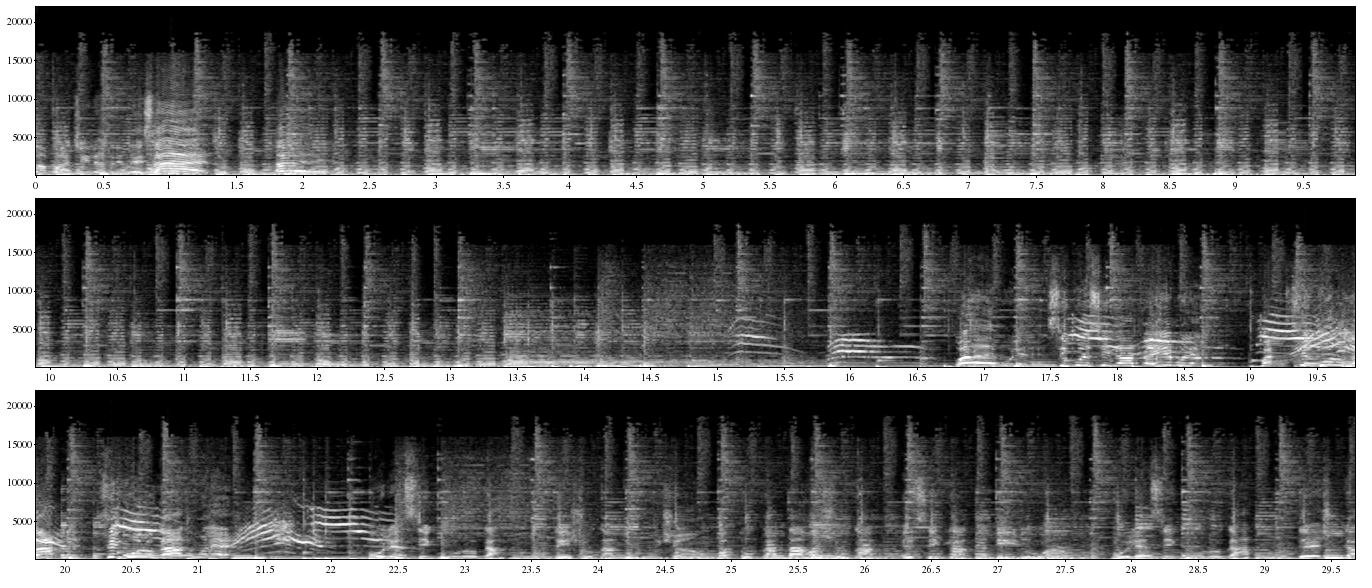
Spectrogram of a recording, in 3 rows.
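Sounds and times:
loud busy band music with steady rhythm: 0.0 - 29.6
cat meowing: 15.0 - 16.8, 17.4 - 22.5.

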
